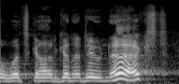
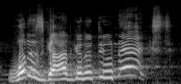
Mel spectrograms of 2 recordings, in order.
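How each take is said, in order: First: It sounds worried and dreading. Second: It sounds eager and expectant. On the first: Something bad is expected to come. The speaker calls it wrong. "Instead of saying" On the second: Something good is expected to come. The speaker calls it right.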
